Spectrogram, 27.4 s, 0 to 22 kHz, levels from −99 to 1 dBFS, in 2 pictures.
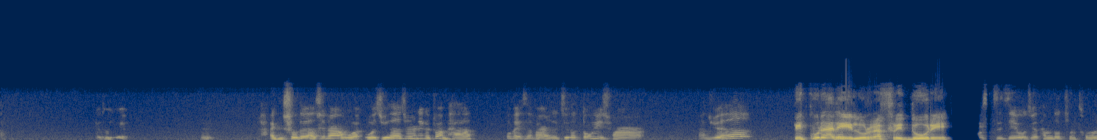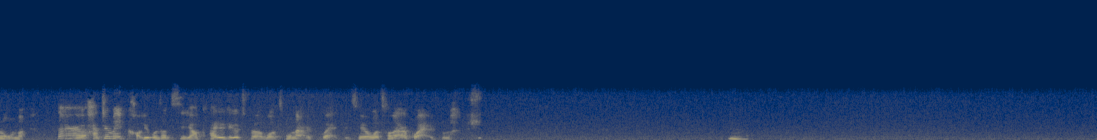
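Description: It's a speech recording, and around the 10-second mark the talker gets chopped. There's a brief dropout from 10.33 to 10.40 s, then a longer patch from 10.56 to 12.38 s where the voice sinks very deep, on the order of 40 dB, and keeps breaking up for most of that stretch. That's likely speech suppressed in double talk: the canceller couldn't tell the near talker from loudspeaker echo while both sides spoke, so it ducked everything. The band stops around 8 kHz, as you'd expect from call microphone processing.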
